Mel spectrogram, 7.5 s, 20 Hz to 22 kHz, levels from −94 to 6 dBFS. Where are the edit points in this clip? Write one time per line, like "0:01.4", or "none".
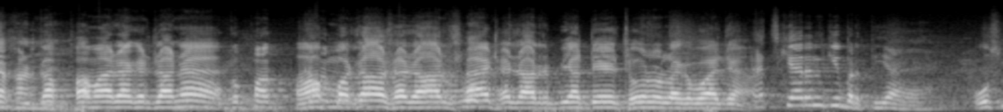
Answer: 0:05.7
